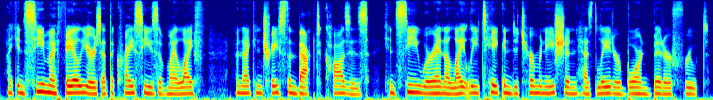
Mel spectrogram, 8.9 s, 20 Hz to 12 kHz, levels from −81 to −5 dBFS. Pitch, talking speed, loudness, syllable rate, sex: 180 Hz, 210 wpm, -19 LUFS, 5.6 syllables/s, female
